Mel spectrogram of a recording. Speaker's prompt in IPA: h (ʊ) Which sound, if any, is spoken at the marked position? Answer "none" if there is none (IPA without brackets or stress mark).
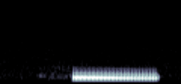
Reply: u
